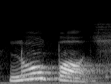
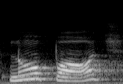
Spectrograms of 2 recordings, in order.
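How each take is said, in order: The two takes are said the same way.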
